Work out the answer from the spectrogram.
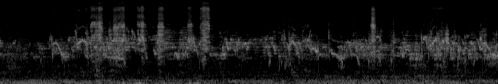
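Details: Budgerigar in a happy mood, chirping steadily: a rolling stream of warbling chatter with a burst of harsh, scratchy squawk-like notes near the start.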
